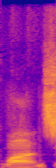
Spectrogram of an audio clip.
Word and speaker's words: watts: It's pronounced watts.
